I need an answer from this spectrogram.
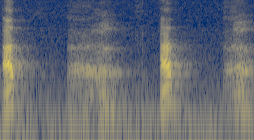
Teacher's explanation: huruf ta harusnya dia tidak mengalirkan suara.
